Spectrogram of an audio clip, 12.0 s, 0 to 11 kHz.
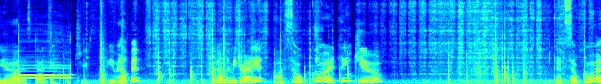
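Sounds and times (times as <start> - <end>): towel rubbing ridged griddle: 7.2 - 12.0.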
